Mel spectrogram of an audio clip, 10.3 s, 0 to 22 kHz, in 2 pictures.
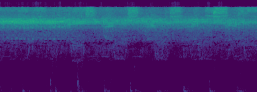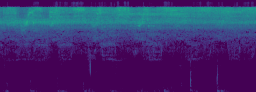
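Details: Cicadas singing along the Deogeumsan Solbaram-gil trail in Namwon, South Korea, on August 16, 2019. A steady, high, hissing drone runs unbroken through the clip, with soft low thumps beneath it.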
